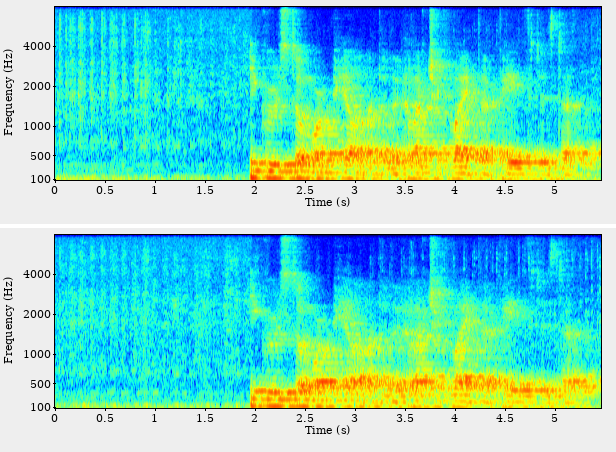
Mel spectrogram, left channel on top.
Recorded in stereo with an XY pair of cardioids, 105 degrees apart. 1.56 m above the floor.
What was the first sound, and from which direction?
A man speaking, 40° left.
